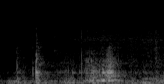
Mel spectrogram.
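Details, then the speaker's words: Electrolux PerfectCare 800 EW8H458BP dryer after 6 years, drum turned by hand with one side's rollers already replaced: dull, uneven rumble, scraping and a knock from a worn, broken drum support roller on the other side. "Dzięki temu mechanizm oczywiście też wyczyszczony i tu są te dwie rolki które tak hałasują teraz"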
